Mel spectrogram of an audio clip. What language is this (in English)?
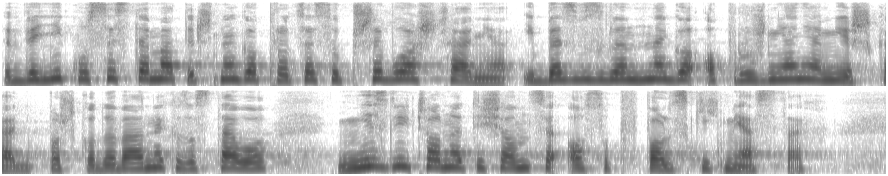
Polish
